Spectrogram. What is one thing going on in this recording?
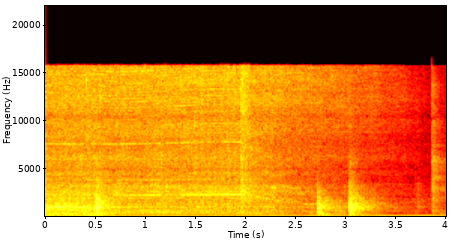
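An electric hand mixer knocks against a bowl.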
